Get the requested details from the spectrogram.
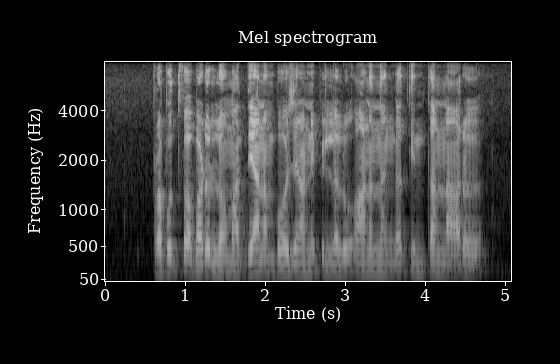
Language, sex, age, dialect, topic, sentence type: Telugu, male, 18-24, Utterandhra, agriculture, statement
